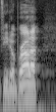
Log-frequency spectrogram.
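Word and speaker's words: Vito Bratta: and uh you answered vitobrata um zack you were like it rhymes with vibrato so i but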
